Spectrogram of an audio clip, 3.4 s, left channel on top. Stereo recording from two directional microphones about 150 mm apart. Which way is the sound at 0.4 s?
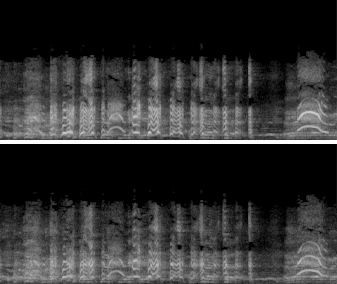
15° left (ahead or behind).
